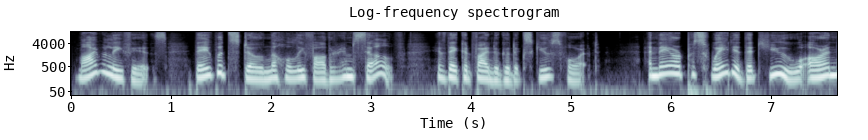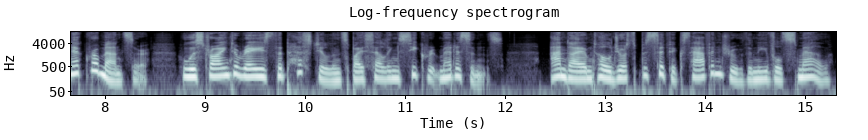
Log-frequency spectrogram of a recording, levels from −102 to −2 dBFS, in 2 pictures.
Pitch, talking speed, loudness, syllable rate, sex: 185 Hz, 195 wpm, -20 LUFS, 5.8 syllables/s, female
